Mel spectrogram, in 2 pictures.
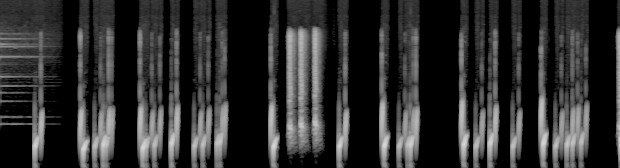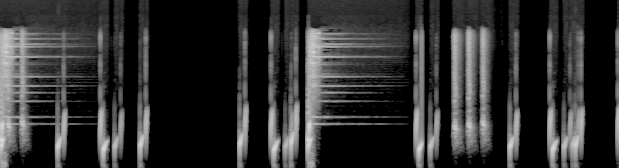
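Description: Short bubbly pops sound as cake slices drop onto plates.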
